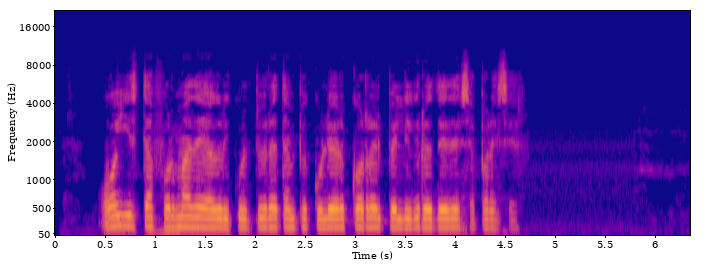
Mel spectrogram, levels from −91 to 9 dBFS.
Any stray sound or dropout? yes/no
no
